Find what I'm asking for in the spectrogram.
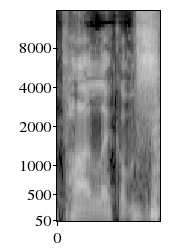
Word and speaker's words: podlickems: Hashtag pod lickums. – Hashtag pod lickums. And that's lickums with an E, not lickums with a U. – Let's spell it. – L-P-O-D, yeah. Hashtag P-O-D-L-I-C-K-E-M-S.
